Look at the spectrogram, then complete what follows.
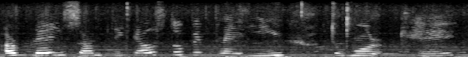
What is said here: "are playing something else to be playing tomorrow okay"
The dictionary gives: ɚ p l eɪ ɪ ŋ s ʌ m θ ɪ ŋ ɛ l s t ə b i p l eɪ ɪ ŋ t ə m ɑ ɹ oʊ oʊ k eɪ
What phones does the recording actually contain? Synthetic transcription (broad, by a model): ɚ p l eɪ ɪ ŋ s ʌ m t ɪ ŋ ɛ l s t ə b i p l eɪ ɪ ŋ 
